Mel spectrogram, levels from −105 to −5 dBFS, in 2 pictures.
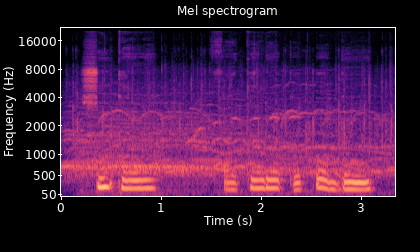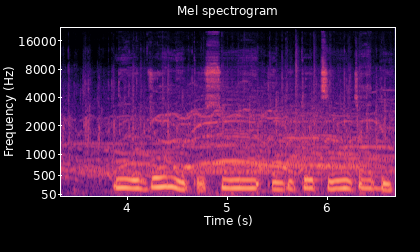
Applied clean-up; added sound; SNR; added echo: none; Applause / Crowd / Cheering; 10 dB; none.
